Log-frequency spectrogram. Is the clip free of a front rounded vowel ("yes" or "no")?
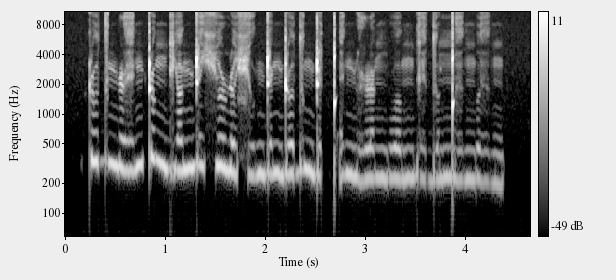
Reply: yes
